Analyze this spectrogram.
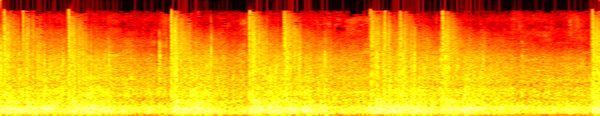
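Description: Aerial firework shells bursting in quick succession: a string of sharp bangs, several close together at times, with a continuous low rumble of echoes between them.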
